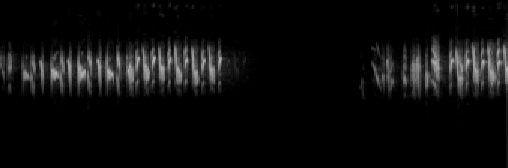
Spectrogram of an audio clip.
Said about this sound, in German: Also zwei ähnliche Arten, aber die Klappergrasmücke hat diesen typischen Gesang, der sie sehr gut unterscheidet von der Dorngrasmücke. So, und den hören wir jetzt nochmal, damit sich das in eure Hirne brennt.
